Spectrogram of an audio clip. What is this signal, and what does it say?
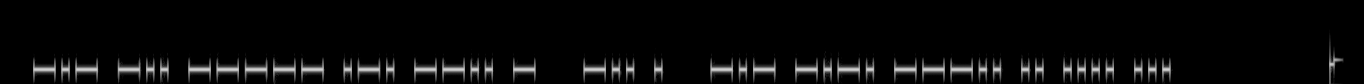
Morse code, heard as a keyed tone, about 17 wpm, 700 Hz. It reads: KD0RZT DE KC8IHS
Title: USA Callsign DE Callsign 17wpm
